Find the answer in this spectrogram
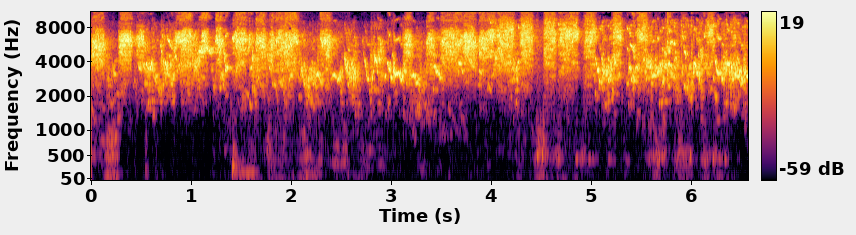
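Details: Breeding pair of budgerigars keeping up a steady, high-pitched chatter of rapid squeaky chirps and warbling notes, nearly unbroken, with occasional soft low thumps beneath.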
